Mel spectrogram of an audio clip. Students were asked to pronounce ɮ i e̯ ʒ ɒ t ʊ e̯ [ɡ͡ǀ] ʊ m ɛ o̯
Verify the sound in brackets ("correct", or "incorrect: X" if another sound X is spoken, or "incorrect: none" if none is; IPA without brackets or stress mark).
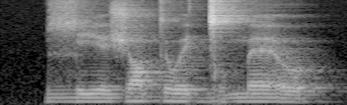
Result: correct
